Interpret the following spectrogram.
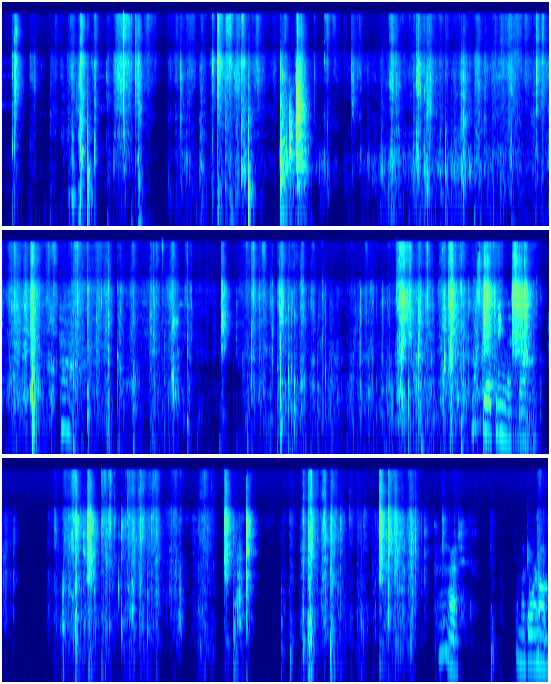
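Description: Scissors and a knife cutting through packing tape on a cardboard box, with the cardboard flaps tearing and rustling and tissue paper crinkling, in irregular bursts with short pauses.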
